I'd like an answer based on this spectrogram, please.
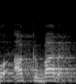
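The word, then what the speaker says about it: أكبر: इसके अलावा अल्लाह हु अकबर जो अकबर है इसके अंदर भी काफी लोग बा को खींचते हैं या फिर रा को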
